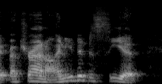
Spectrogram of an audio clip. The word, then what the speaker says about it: Vatrano: Vatrano.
